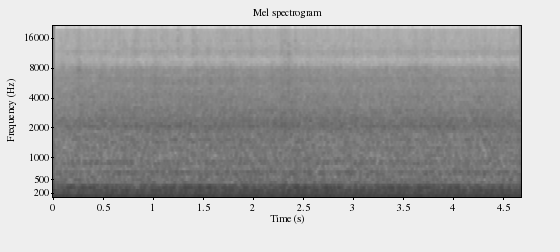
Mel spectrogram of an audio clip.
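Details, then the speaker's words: Rebuilt crashed McLaren idling in neutral after wiring repairs, before an oil change: deep, steady burble with an even pulse and no knocks or ticks; normal, healthy idle. "Dude, I'm just listening to it idle right now. It sounds healthy and it sounds powerful."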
